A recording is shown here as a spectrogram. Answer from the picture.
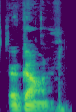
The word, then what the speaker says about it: ergon: ergon am i pronouncing that yeah.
